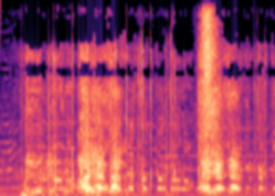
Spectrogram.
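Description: A crowd of students shouting, with many voices overlapping and louder surges of shouting about a second in and again about three seconds in.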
